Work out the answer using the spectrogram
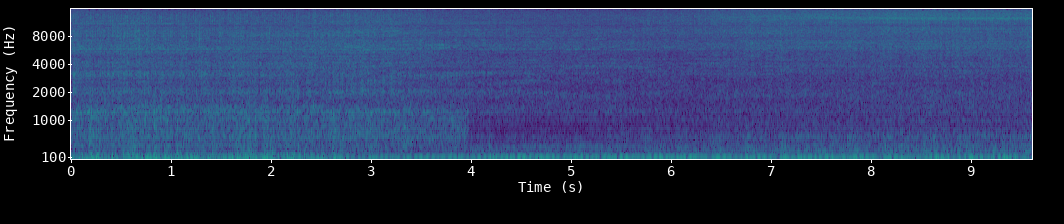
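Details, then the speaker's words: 1998 Dodge Ram 5.9L Magnum V8 at idle, with a cracked catalytic converter and heavy blue smoke, no overheating or oil pressure loss: heavy idle with an irregular stumble and uneven pulses, a nasty misfire; cause suspected, not confirmed. "and again like I said again like I said it doesn't overheat and doesn't lose oil pressure nothing like that it just has a really nasty misfire and a lot of blue smoke"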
